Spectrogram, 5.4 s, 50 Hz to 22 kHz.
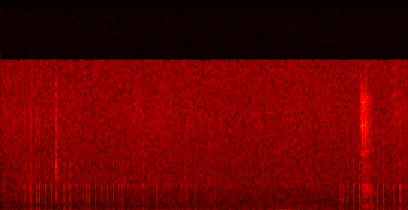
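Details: Elderly domestic cat, 15 years old, purring softly; low rhythmic rumble, quieter and less regular, with a short rustling noise near the end.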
